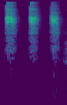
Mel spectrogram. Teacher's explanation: I'm looking at my teeth t, and my tongue, t, and they are blocking that sound, the air, from coming out. And if I touch my vocal cords, t, t, t, t, I don't feel anything.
